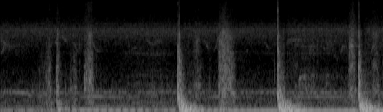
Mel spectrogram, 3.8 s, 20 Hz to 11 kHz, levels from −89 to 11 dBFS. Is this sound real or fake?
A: real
